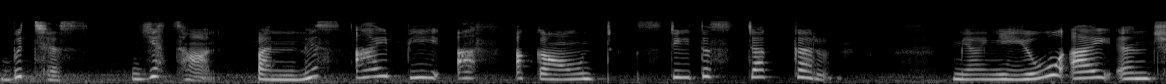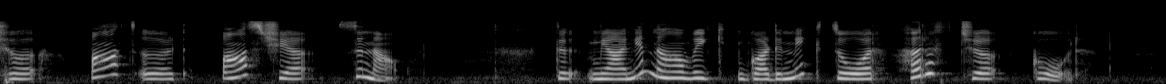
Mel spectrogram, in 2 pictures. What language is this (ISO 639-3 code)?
kas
